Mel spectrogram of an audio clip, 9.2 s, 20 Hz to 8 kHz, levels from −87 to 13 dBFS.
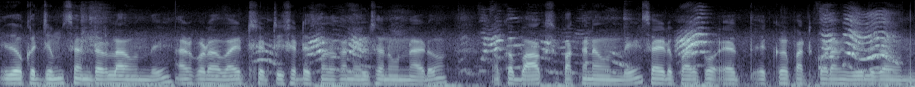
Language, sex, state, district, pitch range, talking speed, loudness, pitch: Telugu, male, Telangana, Karimnagar, 100-110 Hz, 170 wpm, -18 LUFS, 105 Hz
